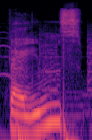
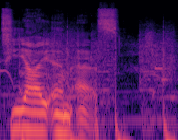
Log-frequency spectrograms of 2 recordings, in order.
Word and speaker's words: Thames: Yeah, it's not pronounced Thames. It's pronounced as though it was spelled Tims.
